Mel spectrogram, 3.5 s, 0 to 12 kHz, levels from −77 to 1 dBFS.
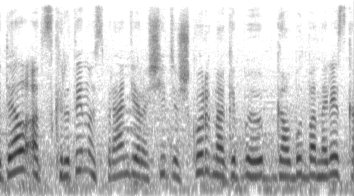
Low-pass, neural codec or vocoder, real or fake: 10.8 kHz; none; real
